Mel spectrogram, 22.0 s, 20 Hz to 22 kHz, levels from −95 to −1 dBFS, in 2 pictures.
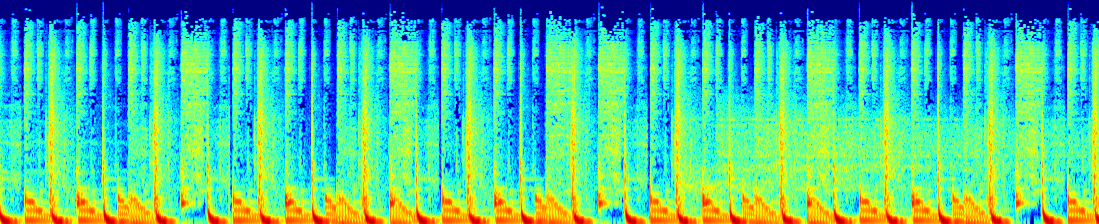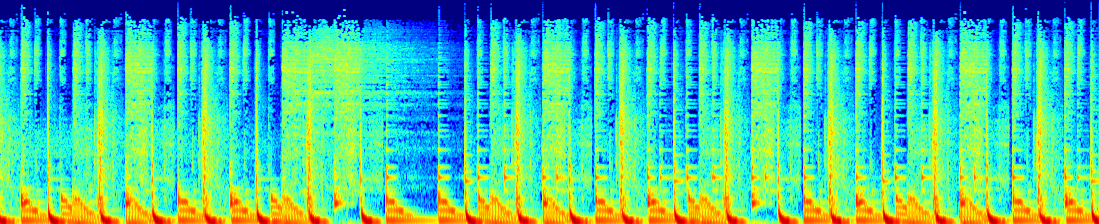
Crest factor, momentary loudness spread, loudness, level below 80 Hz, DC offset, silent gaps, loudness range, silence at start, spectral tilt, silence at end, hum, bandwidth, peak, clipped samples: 12 dB; 4 LU; -18 LUFS; -18 dBFS; under 0.1%; none; 1 LU; 0 s; -5 dB/octave; 0 s; none; 17 kHz; -2 dBFS; under 0.1%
